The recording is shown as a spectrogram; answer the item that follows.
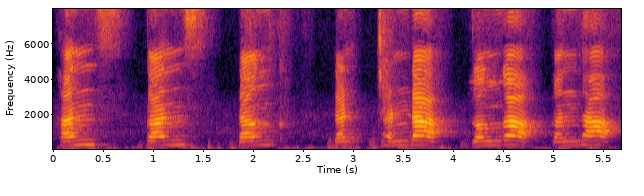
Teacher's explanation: इसे अनुस्वर कहते हैं। इसका उच्चारण नाक से होता है। इसका चिन्ह होता है, ये देखिए, हंस, कंस, डंक, झंडा, गंगा, कंधा आदि।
